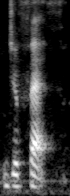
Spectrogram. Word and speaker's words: Japheth: Shem, Ham, and Japheth. Did I say that right? Okay. – Yep. There you go.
